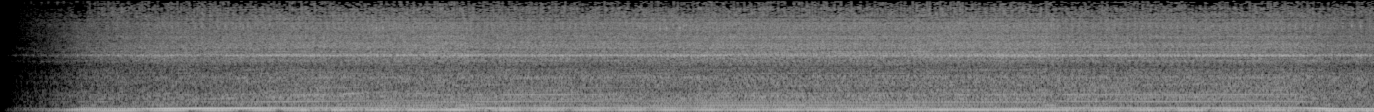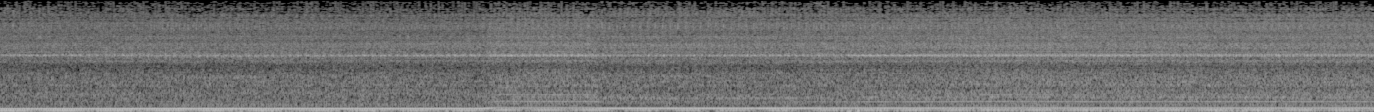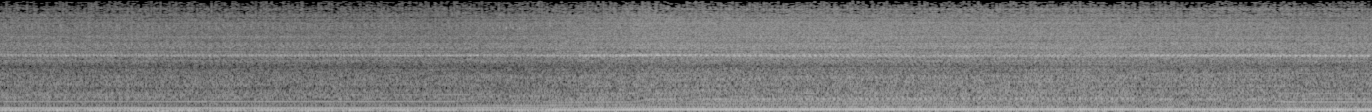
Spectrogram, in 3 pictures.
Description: Dodge Ram: On Board Medium Driving. Mic Tail Pipe And Engine.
